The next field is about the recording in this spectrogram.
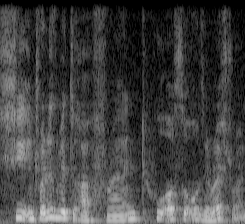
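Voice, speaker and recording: A woman's dark, mellow, somewhat breathy voice, with lively intonation at a moderate pace. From Nigeria, Imo State (Igbo). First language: Igbo. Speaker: lifestyle YouTuber. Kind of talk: casual vlog chat.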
